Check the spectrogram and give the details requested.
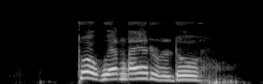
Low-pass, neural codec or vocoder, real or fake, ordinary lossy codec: none; codec, 16 kHz, 8 kbps, FreqCodec, smaller model; fake; none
